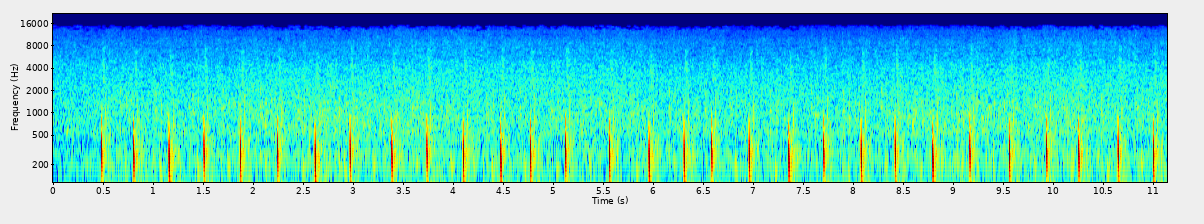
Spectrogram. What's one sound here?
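Quick footsteps thud on a carpeted floor at a running pace.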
